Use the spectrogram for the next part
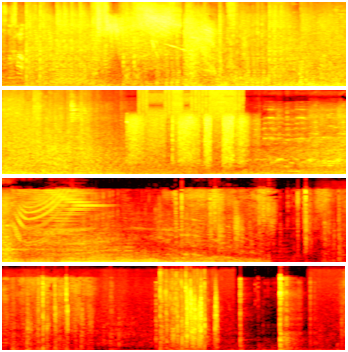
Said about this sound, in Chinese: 快开枪！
